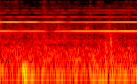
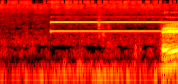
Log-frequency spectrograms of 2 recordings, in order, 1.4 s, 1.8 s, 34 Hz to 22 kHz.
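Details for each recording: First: Air brake bus pre-trip check with the primary air system being drained: a steady, unbroken high-pitched low-air warning buzzer and light come on at about 65 psi, above the 60 psi minimum, so the warning works properly. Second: Air brake pre-trip inspection, air system being drained: steady high-pitched low-air warning buzzer and light come on at about 65 psi (must be no less than 60 psi); low air warning working properly.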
